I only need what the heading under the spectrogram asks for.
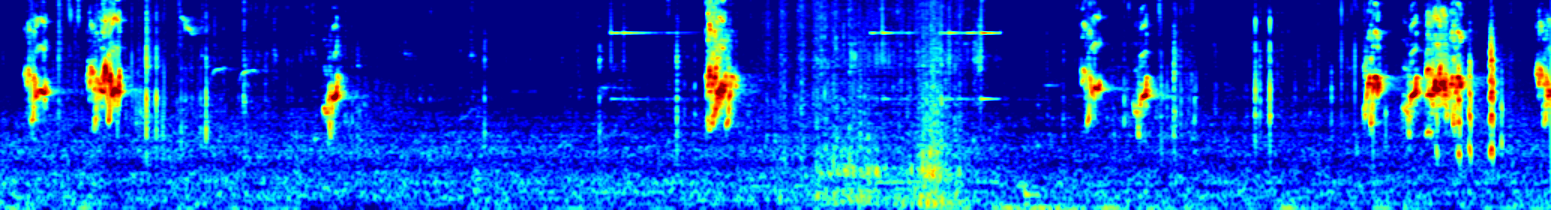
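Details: Chirping budgies in an aviary in the morning, giving short sharp chirps in scattered bursts across ten seconds with quiet gaps, a soft rustle and faint tone in the middle.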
